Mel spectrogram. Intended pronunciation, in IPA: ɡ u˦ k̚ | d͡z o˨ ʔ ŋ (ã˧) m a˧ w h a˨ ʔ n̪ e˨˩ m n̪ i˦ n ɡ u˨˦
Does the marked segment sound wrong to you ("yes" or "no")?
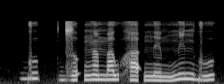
no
